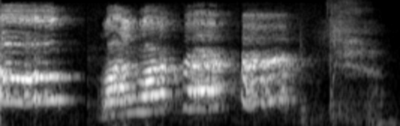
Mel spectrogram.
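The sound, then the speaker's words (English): A parrot squawks the talking phrase "Polly want a cracker" in a shrill, raspy voice, five or so clipped syllables in quick succession, fairly loud, with no other sounds around it. “it was a parrot saying, "Polly, want a cracker?"”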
